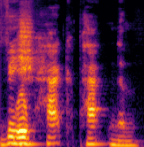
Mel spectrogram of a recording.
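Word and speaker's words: Visakhapatnam: I do, and I always have trouble pronouncing this place. It's I won't press you have for a go. it. It's Vishakhapatnam.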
